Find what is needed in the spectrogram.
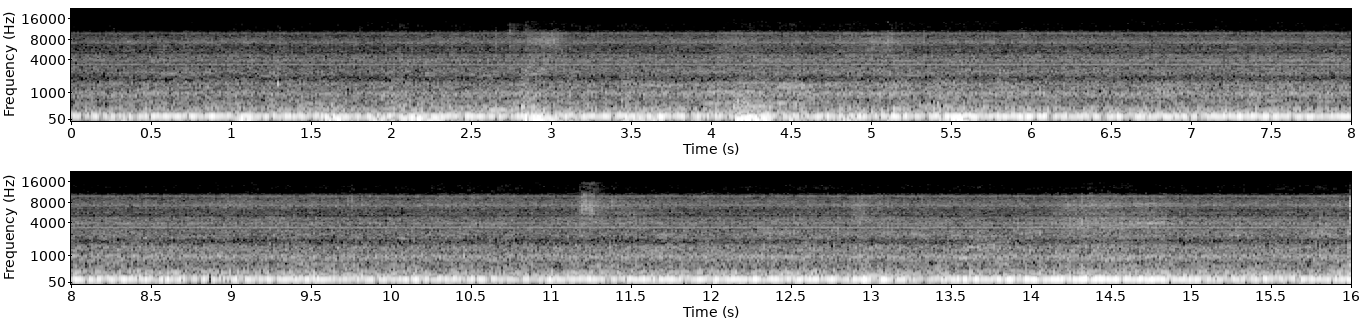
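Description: A steady low rumble with no words over it.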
